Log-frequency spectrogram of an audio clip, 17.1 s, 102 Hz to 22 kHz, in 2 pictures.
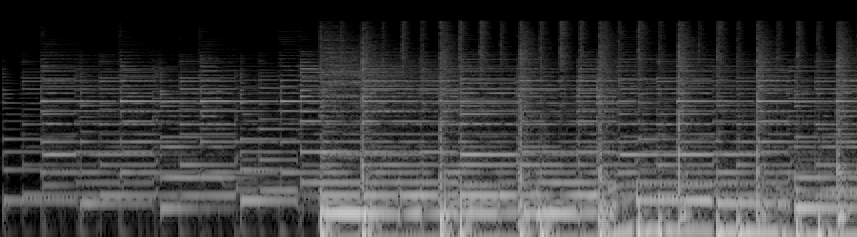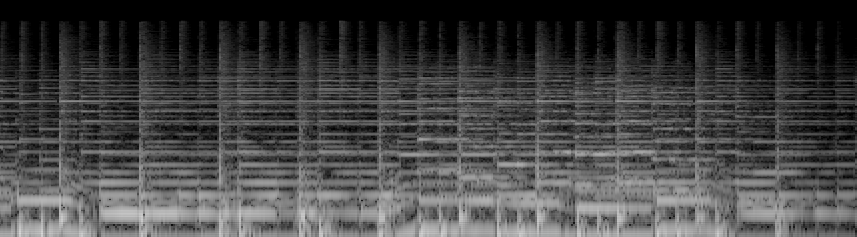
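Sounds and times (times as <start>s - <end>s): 
chiming guitar: 0.0s - 17.1s
steady drums in a mellow indie band tune: 3.2s - 17.1s
warm bass line: 3.2s - 17.1s.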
